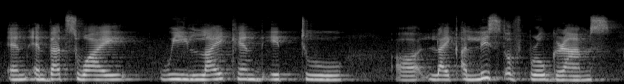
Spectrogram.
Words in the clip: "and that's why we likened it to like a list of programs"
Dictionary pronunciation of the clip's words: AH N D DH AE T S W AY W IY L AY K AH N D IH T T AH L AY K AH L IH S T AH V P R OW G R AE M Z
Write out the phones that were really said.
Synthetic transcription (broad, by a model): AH N D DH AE T S W AY W IY L AY K AH N D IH T T AH L AY K AH L IH S T AH V P R OW G R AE M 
